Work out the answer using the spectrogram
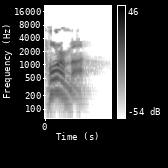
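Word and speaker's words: Hormah: It rhymes with Morma. Yeah, it's Horma. And so this is the same place.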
